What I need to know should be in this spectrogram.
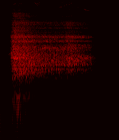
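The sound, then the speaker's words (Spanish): Deep breath drawn in through the nose during a relaxation breathing exercise: one long, airy, hissing inhale of steady strength lasting almost two seconds. It is quiet and heard alone, with no talking. “Pongo un colchoncito y me pongo a ver la ventana. Y me pongo a respirar. Inhalo todo lo que puedo.”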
